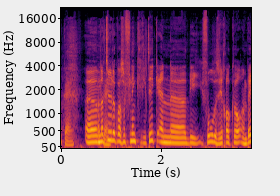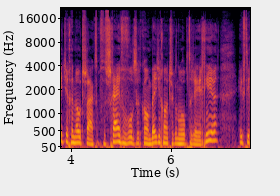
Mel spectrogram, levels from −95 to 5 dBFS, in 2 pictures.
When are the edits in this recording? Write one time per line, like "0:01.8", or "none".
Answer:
0:02.6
